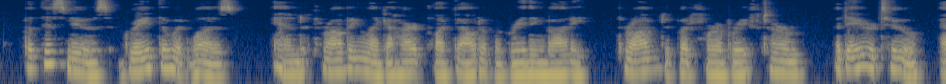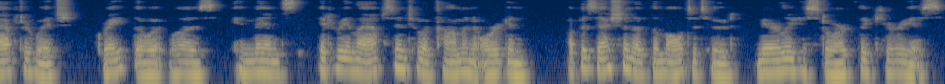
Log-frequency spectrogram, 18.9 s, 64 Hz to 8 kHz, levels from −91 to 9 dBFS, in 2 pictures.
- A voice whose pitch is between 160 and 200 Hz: No, low, 120 Hz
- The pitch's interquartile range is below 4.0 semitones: Yes, average, 2.8 semitones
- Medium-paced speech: Yes, average, 155 wpm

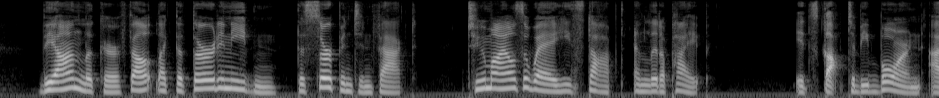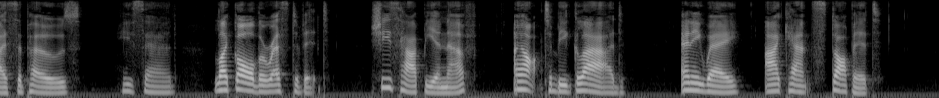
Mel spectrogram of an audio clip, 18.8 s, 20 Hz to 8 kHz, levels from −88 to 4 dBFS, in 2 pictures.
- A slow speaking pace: No, average, 155 wpm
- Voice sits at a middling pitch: Yes, medium, 155 Hz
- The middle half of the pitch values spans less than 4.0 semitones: No, average, 5.3 semitones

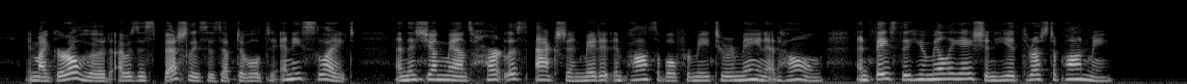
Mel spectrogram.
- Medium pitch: No, high, 200 Hz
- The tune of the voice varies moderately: Yes, average, 3.9 semitones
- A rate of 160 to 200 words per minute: Yes, average, 170 wpm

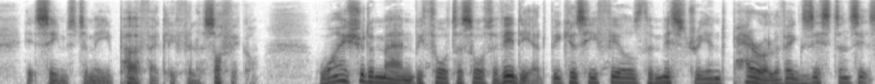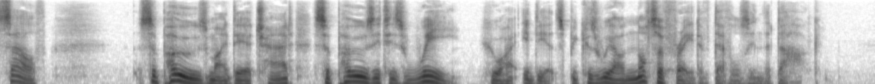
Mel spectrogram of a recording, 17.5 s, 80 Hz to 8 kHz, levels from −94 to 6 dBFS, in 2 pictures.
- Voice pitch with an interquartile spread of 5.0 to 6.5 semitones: Yes, wide, 5.6 semitones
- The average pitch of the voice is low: Yes, low, 105 Hz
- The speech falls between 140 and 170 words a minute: Yes, average, 165 wpm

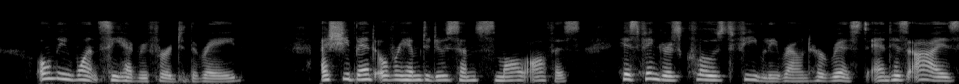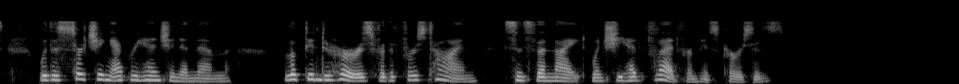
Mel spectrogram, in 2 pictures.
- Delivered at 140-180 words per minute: Yes, average, 160 wpm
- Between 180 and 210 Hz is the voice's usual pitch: Yes, medium, 185 Hz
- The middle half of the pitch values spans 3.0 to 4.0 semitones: No, average, 5.0 semitones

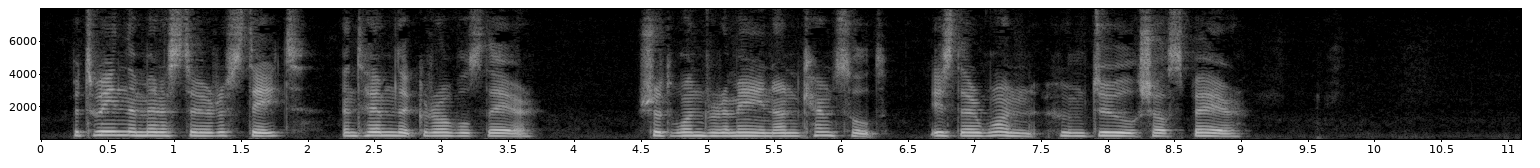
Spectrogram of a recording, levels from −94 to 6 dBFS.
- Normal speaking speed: No, slow, 115 wpm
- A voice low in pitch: No, high, 200 Hz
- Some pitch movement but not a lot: No, narrow, 1.7 semitones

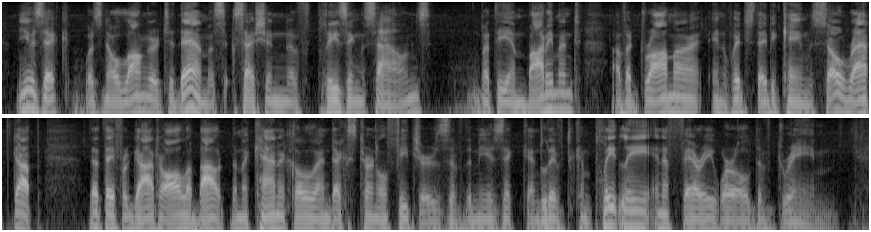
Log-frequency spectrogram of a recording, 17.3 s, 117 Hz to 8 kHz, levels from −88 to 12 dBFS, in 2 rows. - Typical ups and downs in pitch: No, narrow, 2.3 semitones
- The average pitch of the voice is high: No, very low, 95 Hz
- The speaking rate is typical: Yes, average, 160 wpm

